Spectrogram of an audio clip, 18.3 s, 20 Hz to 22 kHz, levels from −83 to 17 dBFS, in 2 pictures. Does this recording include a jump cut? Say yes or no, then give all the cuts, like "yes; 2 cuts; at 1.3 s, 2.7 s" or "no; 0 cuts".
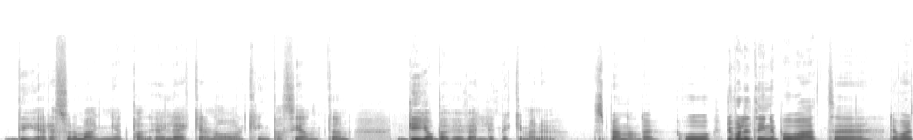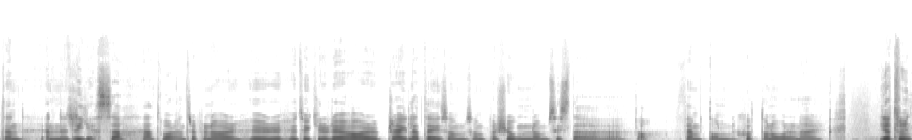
no; 0 cuts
